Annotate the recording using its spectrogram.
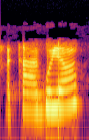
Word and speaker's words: Sacagawea: It's Sacagawea or Sacagawea. It depends on what part of the country you're in.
